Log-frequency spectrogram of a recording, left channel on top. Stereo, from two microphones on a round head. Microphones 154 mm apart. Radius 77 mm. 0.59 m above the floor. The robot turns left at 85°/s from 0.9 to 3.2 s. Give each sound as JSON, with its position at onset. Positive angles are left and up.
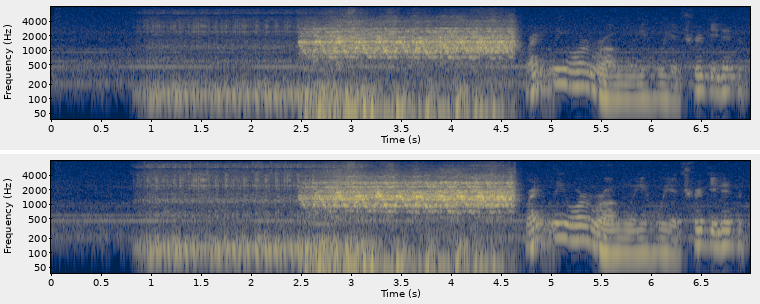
{"t": 2.5, "sound": "an alarm", "azimuth_deg": -20, "distance_m": 2.0}
{"t": 4.7, "sound": "a man speaking", "side_deg": -65, "distance_m": 2.0}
